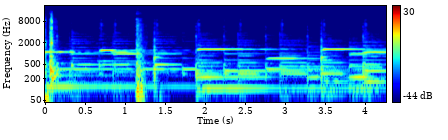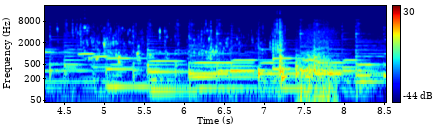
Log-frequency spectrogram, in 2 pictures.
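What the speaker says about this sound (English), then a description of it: "Pour liquid into the correct tank." Cartoonish liquid pouring into a car tank in a children's auto repair video game, with bubbly gurgles, drips and plinking musical tones in a rapid, steady sequence.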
